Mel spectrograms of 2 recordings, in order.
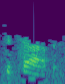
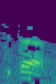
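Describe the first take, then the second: First: The t is released with a strong puff of air. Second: The t is softened with little air, near d. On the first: The speaker calls it wrong. "طوری که هوا با فشار ازش خارج بشه" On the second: The speaker calls it right. "یک مقدار حرف تا رو باید به دال نزدیکتر بکنیم"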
